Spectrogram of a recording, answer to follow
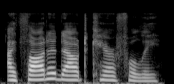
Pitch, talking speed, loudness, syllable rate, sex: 195 Hz, 170 wpm, -16 LUFS, 5.3 syllables/s, female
